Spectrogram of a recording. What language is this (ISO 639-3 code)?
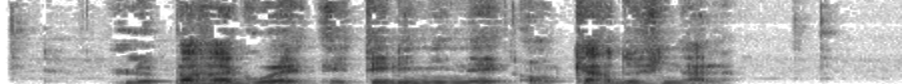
fra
